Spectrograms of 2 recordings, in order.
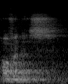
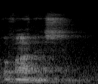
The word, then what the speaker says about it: Hovhaness: He added a few letters, and at first pronounced it Hovhaness. Somewhere in the mid-1940s, according to his sister, he decided to go with Hovhaness. So, take your pick. But I've heard most of the time Hovhaness. I've heard interviews with them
